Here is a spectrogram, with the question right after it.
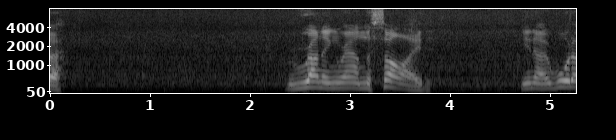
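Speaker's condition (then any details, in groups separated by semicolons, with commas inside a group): No condition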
